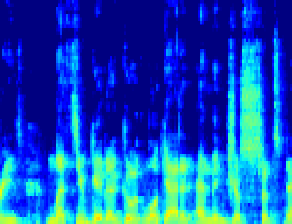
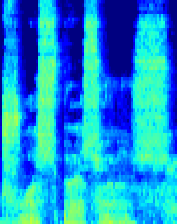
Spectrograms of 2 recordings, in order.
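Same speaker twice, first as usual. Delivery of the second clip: strained throaty monster voice, lower; 4 dB quieter than usual. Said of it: "you doing that voice today".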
